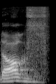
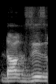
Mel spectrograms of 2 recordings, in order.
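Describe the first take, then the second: First: The word ends with a single 'z' sound. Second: The word ends with an extra 'zees' syllable. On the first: The speaker calls it right. "జ్ sound" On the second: The speaker calls it wrong. "డాగ్జీస్ కూడా అనకూడదు"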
